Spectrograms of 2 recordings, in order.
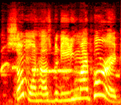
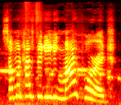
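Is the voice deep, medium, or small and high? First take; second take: deep; small and high. First: It is said in a great big, deep voice. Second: It is said in a wee, small, high voice.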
